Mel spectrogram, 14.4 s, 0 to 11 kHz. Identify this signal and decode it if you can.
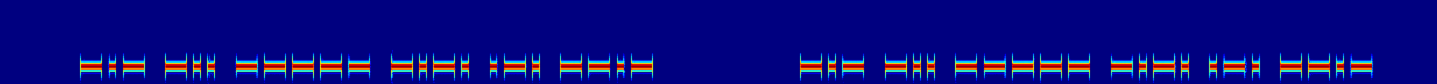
Morse code, heard as a keyed tone, about 17 wpm, 700 Hz. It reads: KD0CRQ KD0CRQ
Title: USA Call Signs - 6 Characters - Repeated 3x - 17wpm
